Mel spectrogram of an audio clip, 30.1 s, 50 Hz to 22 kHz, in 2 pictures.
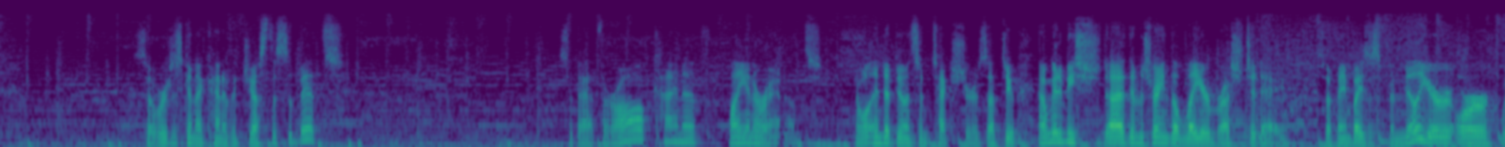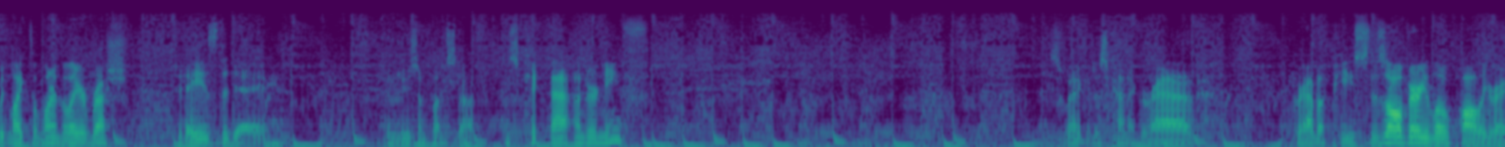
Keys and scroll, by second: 2.5 s, 26.4 s.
